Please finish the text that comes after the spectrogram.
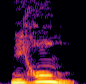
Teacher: When there's no following sound, the hatsuon is said as a voiced uvular nasal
